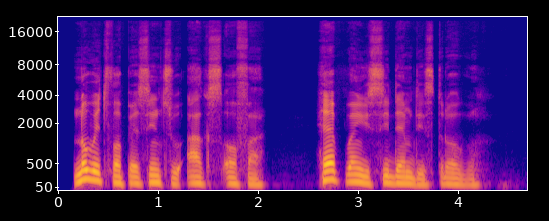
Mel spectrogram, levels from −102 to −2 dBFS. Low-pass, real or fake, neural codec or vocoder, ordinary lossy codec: none; real; none; none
